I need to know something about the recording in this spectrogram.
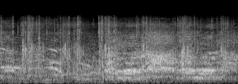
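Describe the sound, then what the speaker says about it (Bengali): Dense crowd of Jatiyatabadi Chhatra Dal student activists loudly chanting slogans in unison at a protest outside the Election Commission in Agargaon, Dhaka, voices rising in rhythmic bursts. "এ সময় তারা বিভিন্ন ধরনের স্লোগান দেন।"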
